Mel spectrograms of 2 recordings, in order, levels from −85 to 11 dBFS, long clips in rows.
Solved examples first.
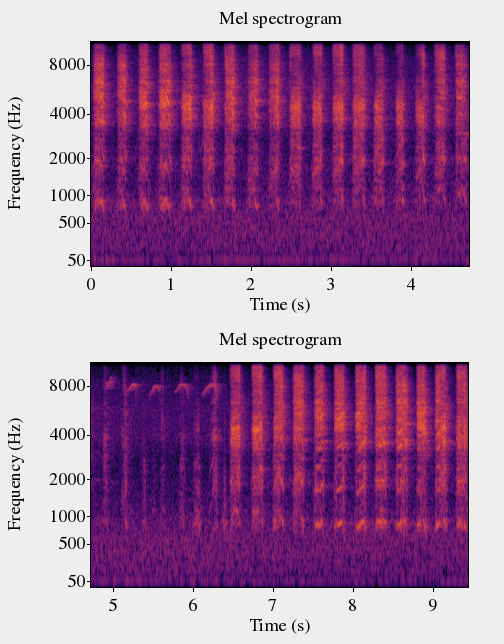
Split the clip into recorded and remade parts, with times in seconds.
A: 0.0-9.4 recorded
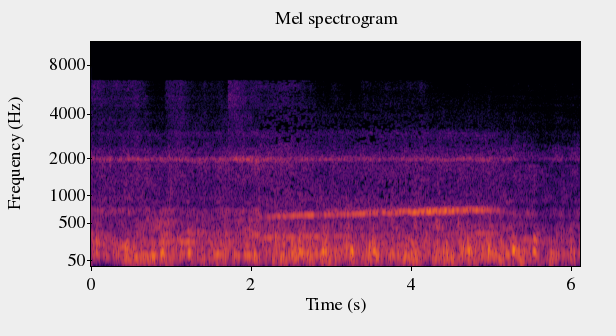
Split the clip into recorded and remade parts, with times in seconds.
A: 0.0-2.1 remade; 2.1-5.1 recorded; 5.1-6.1 remade

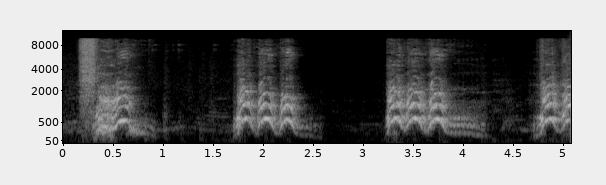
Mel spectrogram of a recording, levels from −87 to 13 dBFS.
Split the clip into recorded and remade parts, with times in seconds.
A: 0.0-5.1 recorded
